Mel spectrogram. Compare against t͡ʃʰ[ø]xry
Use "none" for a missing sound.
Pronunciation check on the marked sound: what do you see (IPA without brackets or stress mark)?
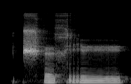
ø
